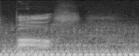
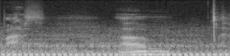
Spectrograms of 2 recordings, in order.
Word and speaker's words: bath: the north of England, the A's are short. In the south of England we pronounce our A's with a long A. It's Bath, not Bath, by the by.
